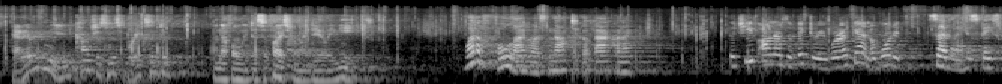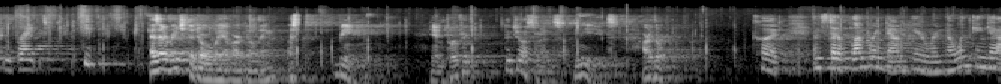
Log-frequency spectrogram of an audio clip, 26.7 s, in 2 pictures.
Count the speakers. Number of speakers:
5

